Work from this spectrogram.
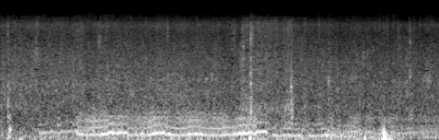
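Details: Cat being fed fish gives a single low, drawn-out meow lasting about two seconds, its pitch wavering slightly before trailing off, with steady rain pattering throughout and a few sharp drips.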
